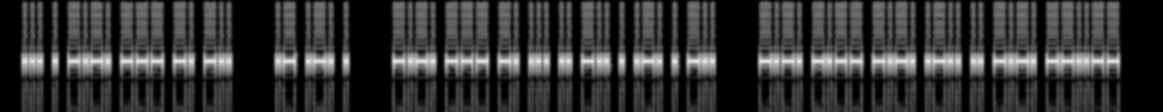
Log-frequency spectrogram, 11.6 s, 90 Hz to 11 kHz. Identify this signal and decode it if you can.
Morse code, heard as a keyed tone, about 32 wpm, 800 Hz. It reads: SECOND ARE CONSIDERED CYCLIC,
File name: Technical Subjects / Technical Subjects-mp3s / XL @30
